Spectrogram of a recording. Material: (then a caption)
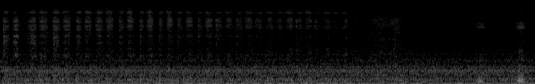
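Paper. A wooden graphite pencil held in the fingers scratches and shades a large flat sheet of white drawing paper resting on a dark surface. Quick back-and-forth strokes make a steady bright rasping for about three and a half seconds, then the strokes thin out into softer, slower rubs. A couple of dull low bumps come near the end.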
